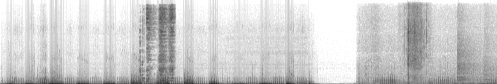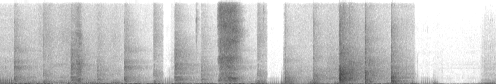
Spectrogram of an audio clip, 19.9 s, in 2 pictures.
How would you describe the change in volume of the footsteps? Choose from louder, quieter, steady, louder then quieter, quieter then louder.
louder.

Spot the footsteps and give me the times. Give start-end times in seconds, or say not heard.
8.1-18.2.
